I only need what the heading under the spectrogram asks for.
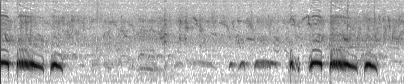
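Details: Spotted dove at home on a windy day, cooing in mellow, hollow tones: a loud phrase of short notes around one long drawn coo, soft murmured notes, then the same phrase repeated clearly.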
